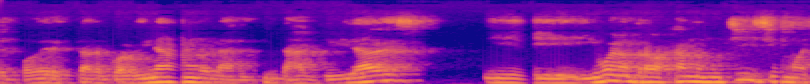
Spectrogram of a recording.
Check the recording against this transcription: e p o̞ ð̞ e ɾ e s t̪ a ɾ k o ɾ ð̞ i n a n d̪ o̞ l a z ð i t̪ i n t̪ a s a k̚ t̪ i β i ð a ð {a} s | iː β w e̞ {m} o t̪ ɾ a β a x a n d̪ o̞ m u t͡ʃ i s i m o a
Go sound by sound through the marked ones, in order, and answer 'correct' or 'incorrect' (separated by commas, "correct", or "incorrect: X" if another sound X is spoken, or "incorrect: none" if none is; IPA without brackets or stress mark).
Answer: incorrect: e, incorrect: n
